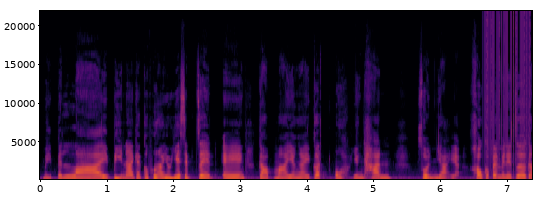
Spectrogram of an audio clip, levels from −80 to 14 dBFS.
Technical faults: unreliable data bit

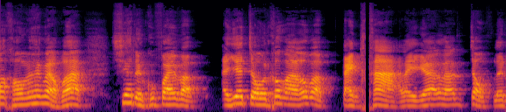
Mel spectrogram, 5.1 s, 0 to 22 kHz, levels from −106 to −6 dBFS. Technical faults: gap at a join of encoded pieces

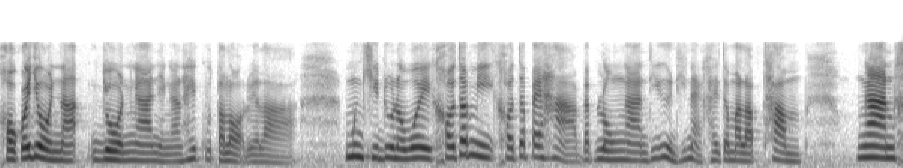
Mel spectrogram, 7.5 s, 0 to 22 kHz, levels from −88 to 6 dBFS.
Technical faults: microphone volume stepped down

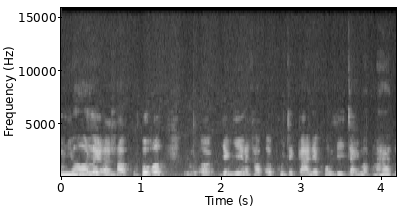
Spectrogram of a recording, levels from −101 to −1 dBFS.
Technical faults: channel delay (comb filtering); speech cut by the noise suppressor

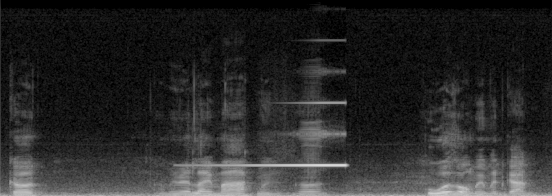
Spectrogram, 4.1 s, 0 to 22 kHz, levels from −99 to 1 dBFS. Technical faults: loudspeaker feedback squeal

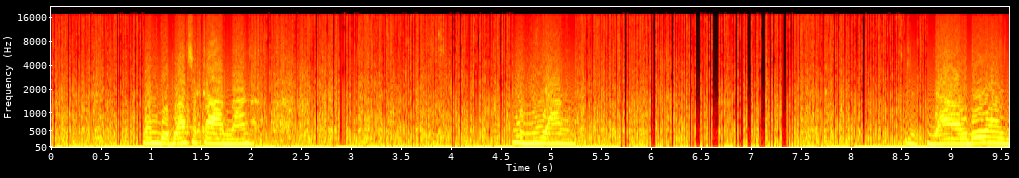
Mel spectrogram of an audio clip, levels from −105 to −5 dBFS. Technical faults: stuck bit

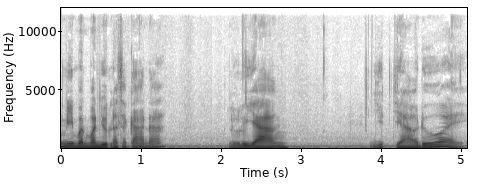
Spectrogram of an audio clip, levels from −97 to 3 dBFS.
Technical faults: none

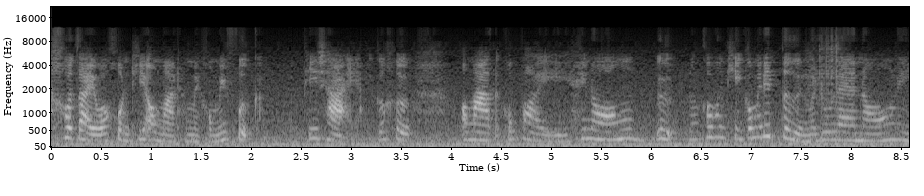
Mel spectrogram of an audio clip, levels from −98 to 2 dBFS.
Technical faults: Opus compression

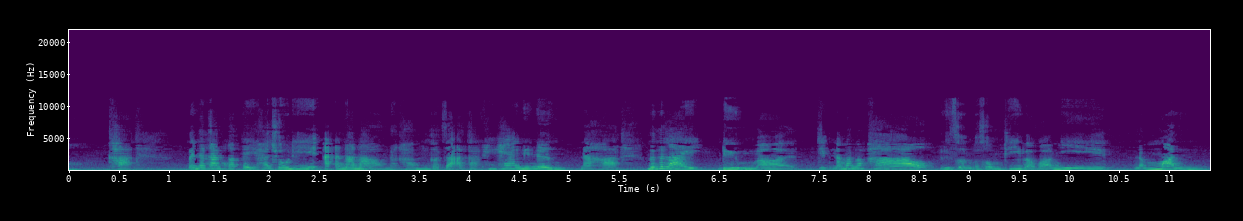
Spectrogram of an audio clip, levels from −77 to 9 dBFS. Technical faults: HE-AAC compression

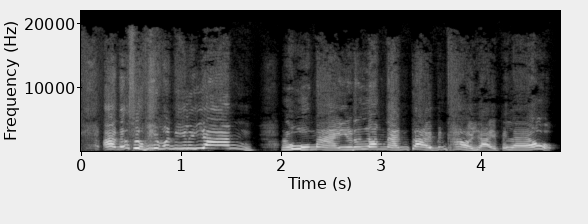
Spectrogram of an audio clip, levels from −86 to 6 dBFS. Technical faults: generation loss

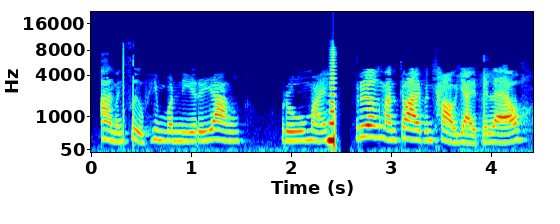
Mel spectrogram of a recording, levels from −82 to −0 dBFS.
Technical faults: AAC compression; loud pop; unstable filter

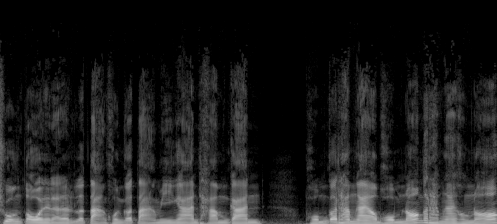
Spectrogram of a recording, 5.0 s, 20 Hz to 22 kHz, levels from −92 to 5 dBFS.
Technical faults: generation loss

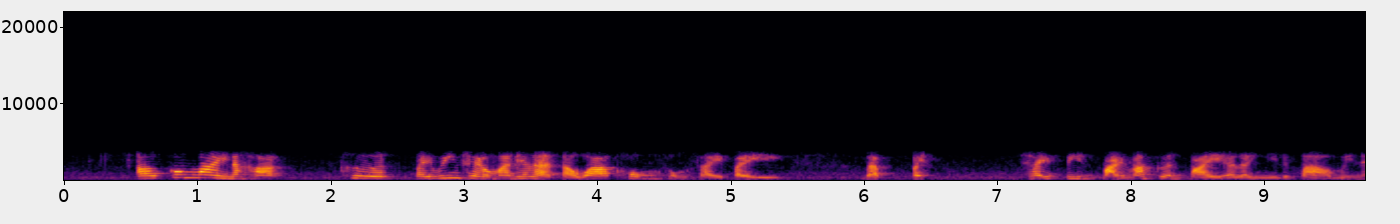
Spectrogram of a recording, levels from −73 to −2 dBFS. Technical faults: G.729 codec; VoIP packet loss concealed by the speech codec

